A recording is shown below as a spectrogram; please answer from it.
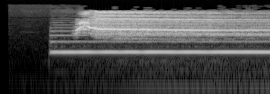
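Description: Native American-style flute in G sounding one long steady note, starting suddenly after a brief silence. A high, hissy sound glides downward above the note as it begins.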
